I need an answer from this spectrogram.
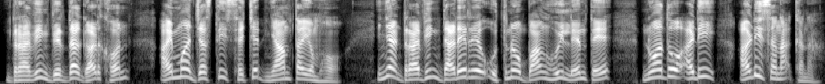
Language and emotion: Santali, angry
